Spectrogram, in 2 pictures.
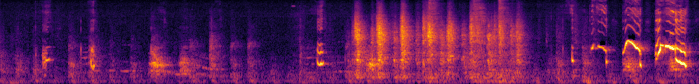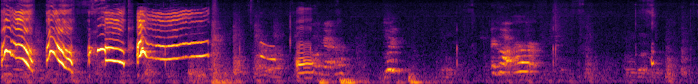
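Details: Blenheim Cavalier King Charles Spaniel puppies, five littermates wrestling in an indoor puppy pen; soft scattered noises, then a rough growling stretch, followed by a fast series of high squealing yips and whines.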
